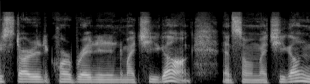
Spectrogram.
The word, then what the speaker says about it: qigong: I started incorporating it into my qigong and some of my qigong moves as I do it.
